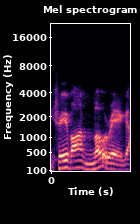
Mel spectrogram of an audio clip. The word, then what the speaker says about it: Trayvon Moehrig: I just wonder what it felt for Trayvon Moehrig. Did I pronounce that correctly? – Yeah, I think he did actually. Yep. – Oh yeah. All right. Good for me. Trayvon Moehrig.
